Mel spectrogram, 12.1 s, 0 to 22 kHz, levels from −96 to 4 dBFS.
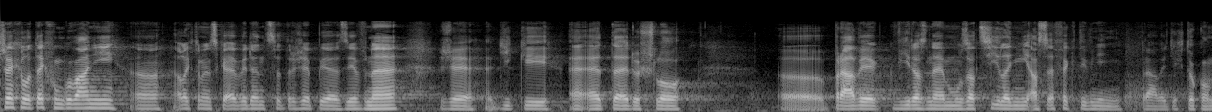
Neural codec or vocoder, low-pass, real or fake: vocoder, 44.1 kHz, 128 mel bands every 256 samples, BigVGAN v2; 9.9 kHz; fake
